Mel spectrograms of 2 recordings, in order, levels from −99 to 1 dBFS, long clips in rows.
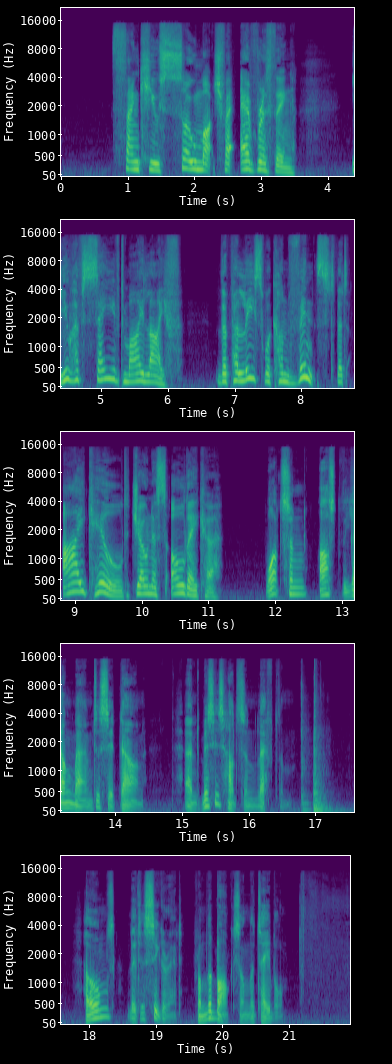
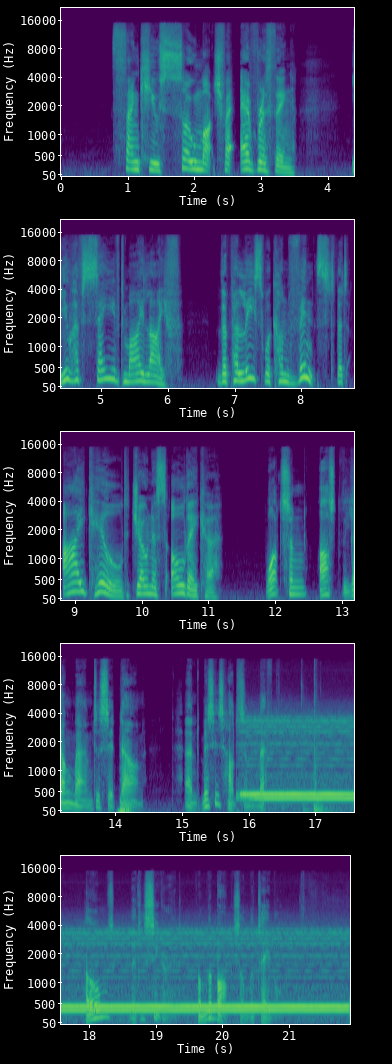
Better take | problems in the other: first | footsteps; noticeable; at 14 s; peak 8 dB below the speech // phone ringing; loud; from 16 s on; peak 6 dB above the speech

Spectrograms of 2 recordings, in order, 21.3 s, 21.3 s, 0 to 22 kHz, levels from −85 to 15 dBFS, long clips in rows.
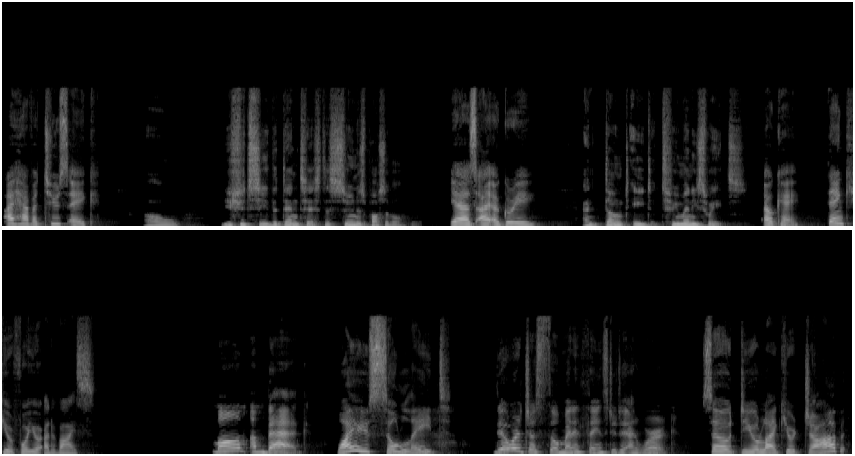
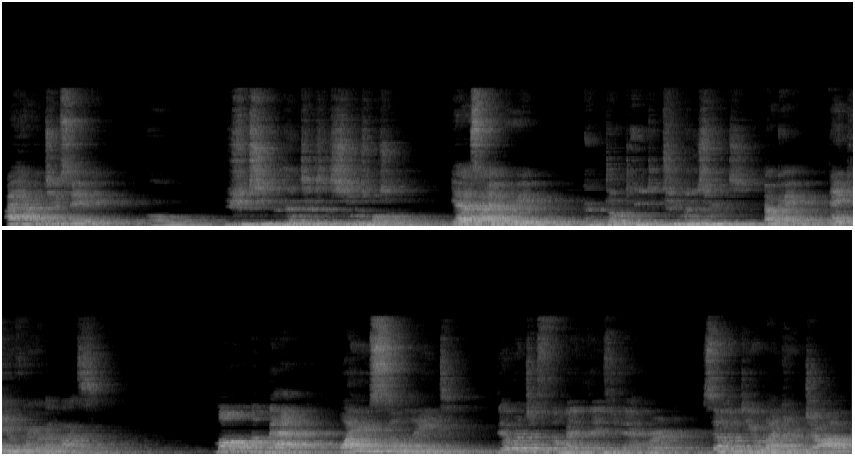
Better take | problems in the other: first | off-mic speech; far // room echo; strong; dies away in 2.3 s

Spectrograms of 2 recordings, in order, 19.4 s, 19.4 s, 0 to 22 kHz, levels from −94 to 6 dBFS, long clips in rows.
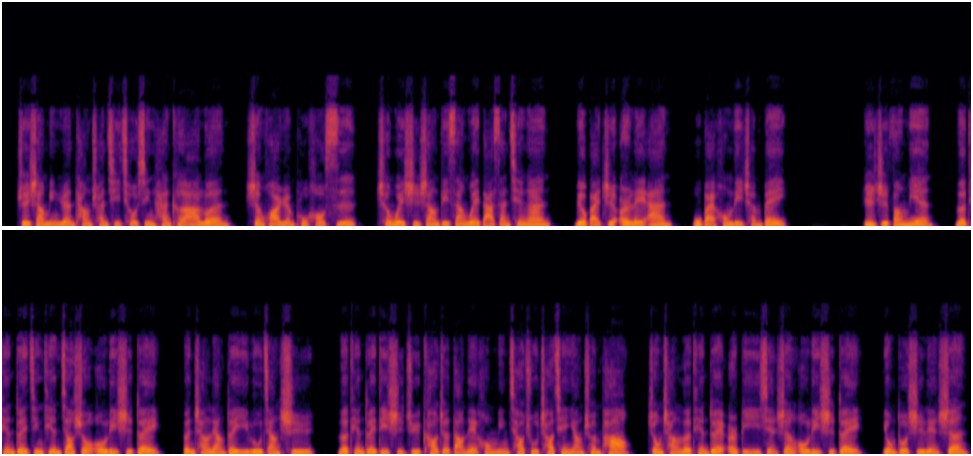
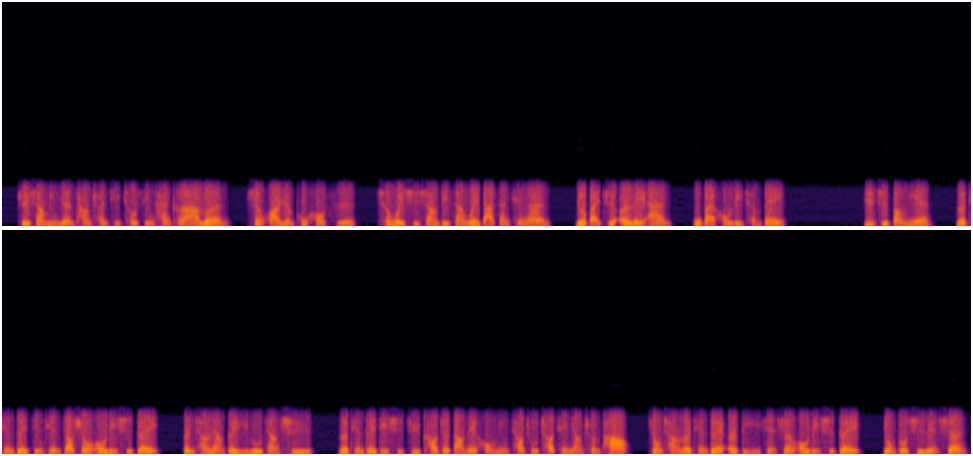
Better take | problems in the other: first | phone-call audio; poor line; nothing above 4 kHz

